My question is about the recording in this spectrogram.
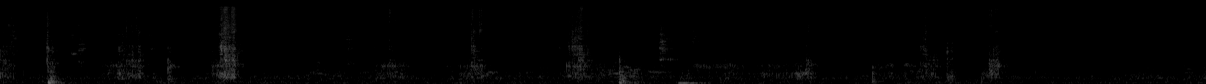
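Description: Faint, irregular swishes of a hairbrush being drawn through long hair, about one stroke a second, working out tangles.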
